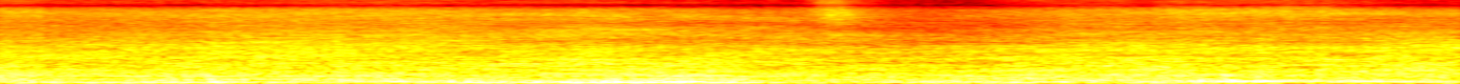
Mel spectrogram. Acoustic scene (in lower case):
street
